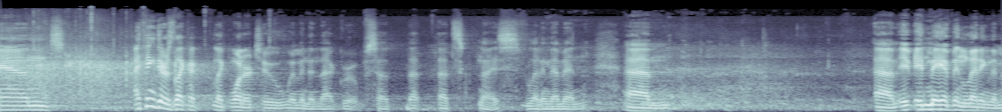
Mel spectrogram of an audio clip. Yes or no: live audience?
yes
